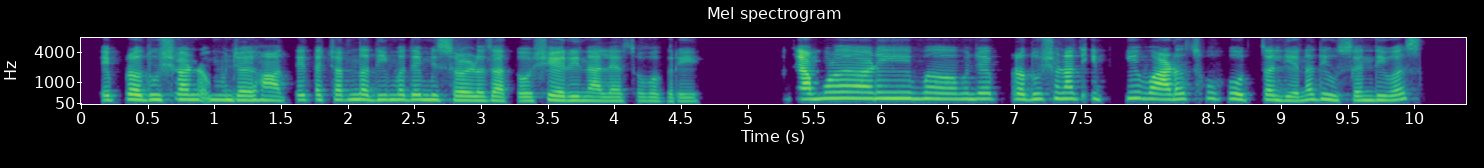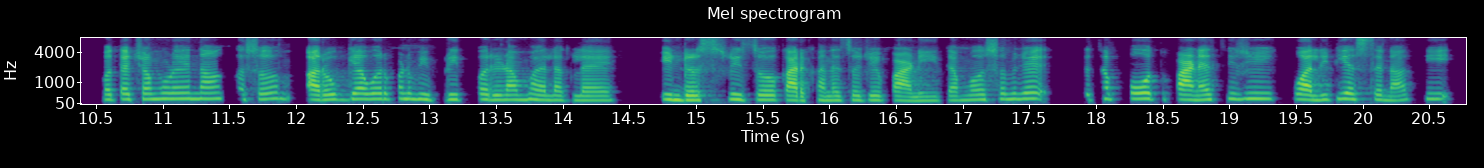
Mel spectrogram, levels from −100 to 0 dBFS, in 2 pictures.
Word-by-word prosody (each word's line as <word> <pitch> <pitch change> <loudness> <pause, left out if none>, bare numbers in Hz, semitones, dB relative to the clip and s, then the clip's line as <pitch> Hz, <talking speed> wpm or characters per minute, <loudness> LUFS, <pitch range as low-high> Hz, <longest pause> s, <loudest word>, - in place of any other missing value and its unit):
ते 200 - 0
प्रदूषण 220 0 +3
म्हणजे 205 -1 +1
हां, 195 -2 +2
ते 210 - -2
त्याच्यात 215 0 -3
नदीमध्ये 220 0 +1
मिसळलं 195 -4 +1
जातं, 170 -2 -1
शहरी 185 +1 +2
नाल्याचं 170 -1 -2
वगैरे, 155 -1 -6 0.8
त्यामुळे 255 +3 +6
आणि 275 0 +3
मग 255 -1 0
म्हणजे 245 +1 -1 0.2
प्रदूषणात 245 +2 +1
इतकी 265 +3 -5
वाढच 235 -1 +4
हो 270 - -6
होत 235 -3 +1
चालली 205 -4 0
आहे 170 - -2
ना, 220 - -2
दिवसेंदिवस. 200 +3 -1 0.5
मग 225 - 0
त्याच्यामुळे 245 +2 0
ना, 255 0 0 0.2
कसं, 245 +3 -4 0.2
आरोग्यावर 240 +3 +1
पण 255 - 0
विपरीत 225 0 -2
परिणाम 215 -1 0
व्हायला 210 -3 0
लागला 195 -1 -4
आहे. 190 0 -2 0.4
इंडस्ट्रीचं, 210 +1 +1
कारखान्याचं 190 0 +2
जे 200 - -1
पाणी, 180 -2 +1
त्यामुळं 200 +3 -3
असं, 220 +2 -4
म्हणजे 255 +2 0
त्याचा 225 +3 -10
पोत, 255 -2 +2
पाण्याची 220 +2 +4
जी 260 +1 -2 0.2
क्वालिटी 220 +1 +3
असते 240 -2 0
ना, 190 0 -3
ती 250 +2 -8
220 Hz, 145 wpm, -23 LUFS, 200-245 Hz, 0.8 s, त्यामुळे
